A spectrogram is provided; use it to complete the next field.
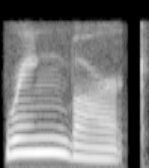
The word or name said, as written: ringbark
